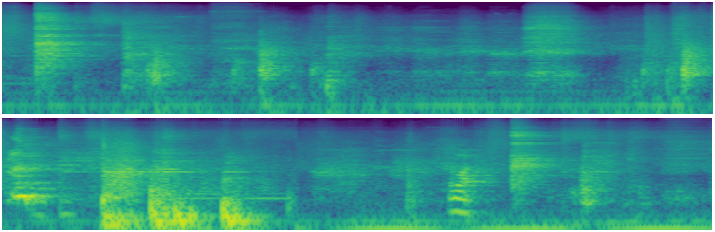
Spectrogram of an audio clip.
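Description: A man grunts with effort as he lifts.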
